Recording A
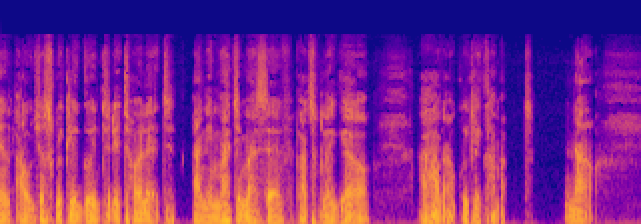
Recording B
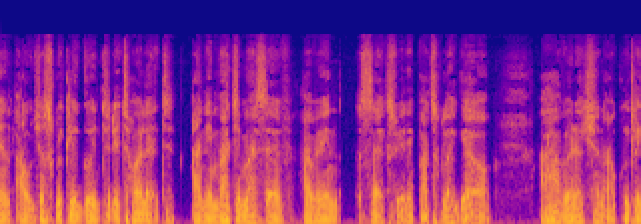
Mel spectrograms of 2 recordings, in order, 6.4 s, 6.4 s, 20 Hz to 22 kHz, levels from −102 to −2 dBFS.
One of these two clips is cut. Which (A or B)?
A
